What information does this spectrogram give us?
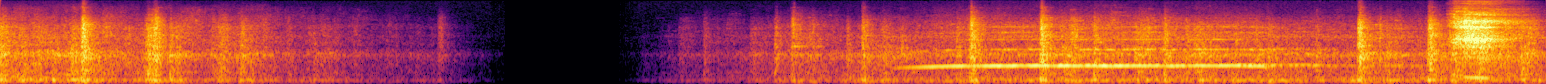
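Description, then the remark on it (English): A moving train rumbles and clatters over the rails with sharp rhythmic clacks, cuts out briefly, then resumes with a drawn-out metallic squeal riding over the steady noise. “Stop! Stop the train!”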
